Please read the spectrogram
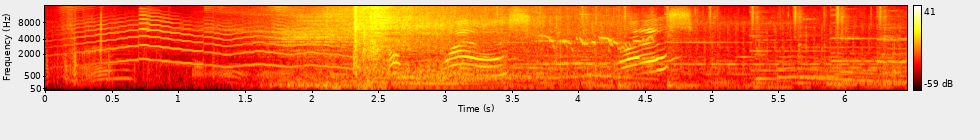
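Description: Cartoon soundtrack: music score with sliding, whistle-like sound effects, and a sudden loud whoosh a little over two seconds in.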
